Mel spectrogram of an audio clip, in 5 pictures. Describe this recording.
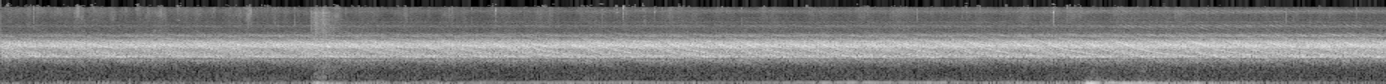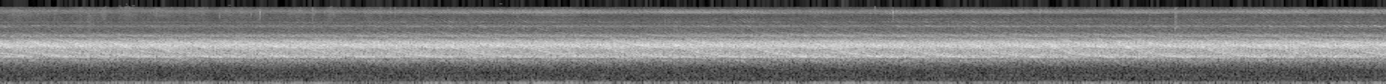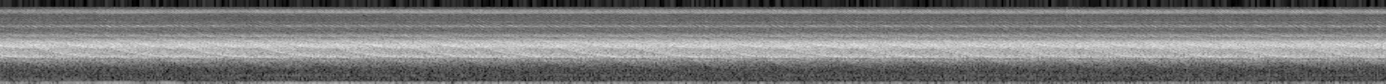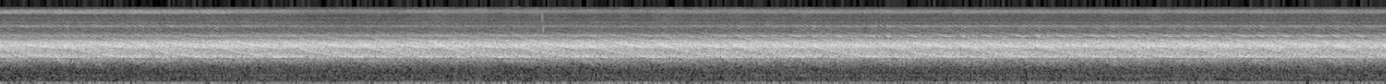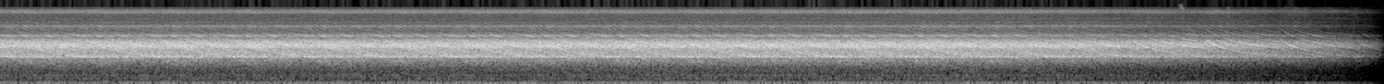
A second recording of the same happening - here inside a large and empty parking area - with all alarm sirenes sounding - somehow orchestral and magic, soundmap d - social ambiences and topographic field recordings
